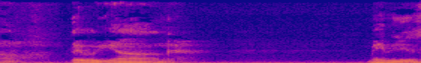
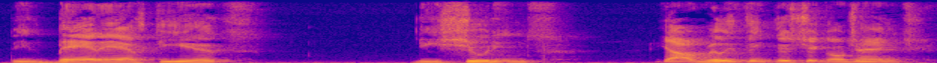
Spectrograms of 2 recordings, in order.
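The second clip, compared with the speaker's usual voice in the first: slow, louder, rising disbelief; incredulous rant; 6 semitones higher, 3 dB louder, slower than usual. Real, not acted. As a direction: hammer each item, then scoff. Incredulous rant about violence.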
